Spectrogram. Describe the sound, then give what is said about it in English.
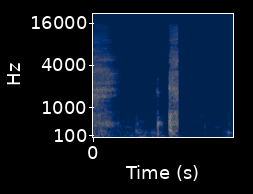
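Harsh coughing from a man who has had a cough for months: a few abrupt, raspy bursts, the loudest coming just past the middle, followed by quiet. “I can't stop coughing, man. I've been coughing for like three months,”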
